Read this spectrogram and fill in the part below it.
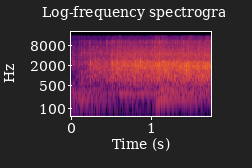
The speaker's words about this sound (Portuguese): Aplauda Ele.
